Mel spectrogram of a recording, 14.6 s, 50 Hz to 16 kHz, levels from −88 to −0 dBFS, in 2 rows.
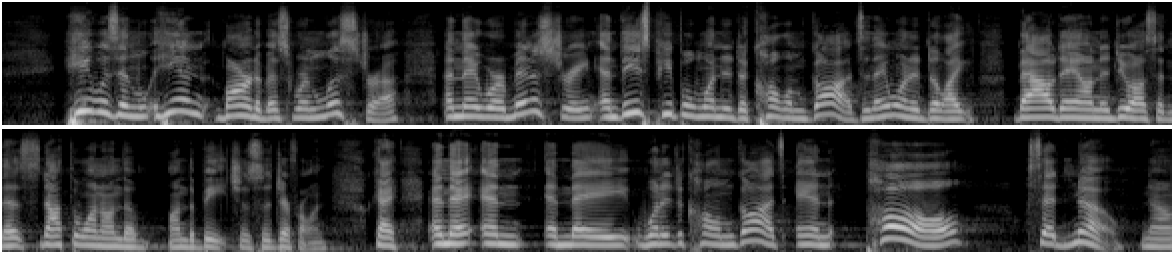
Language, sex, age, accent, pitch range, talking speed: English, female, 40-59, American, 180-245 Hz, 255 wpm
